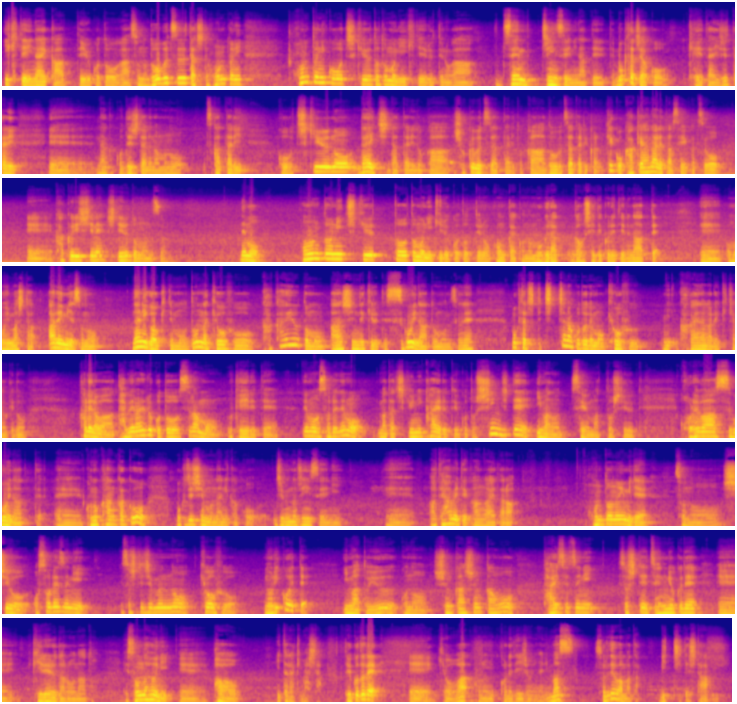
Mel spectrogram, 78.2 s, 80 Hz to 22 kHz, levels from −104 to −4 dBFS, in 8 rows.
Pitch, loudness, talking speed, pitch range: 125 Hz, -15 LUFS, 365 characters per minute, 110-160 Hz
